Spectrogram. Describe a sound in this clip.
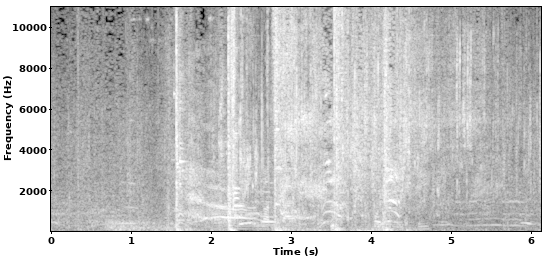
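A blunt weapon thuds into a body.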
